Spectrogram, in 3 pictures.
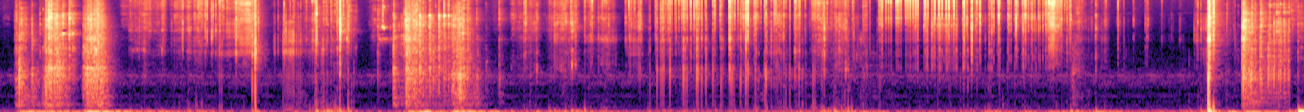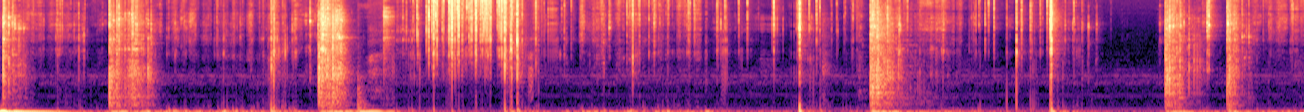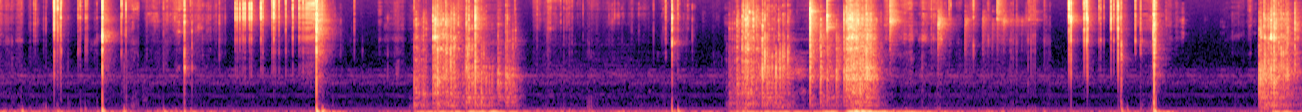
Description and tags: Rubbing and breaking apart legos.
crunching, legos, plastic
